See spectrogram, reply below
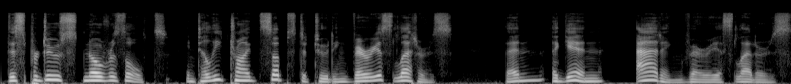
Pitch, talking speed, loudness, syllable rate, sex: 150 Hz, 115 wpm, -21 LUFS, 4.2 syllables/s, male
